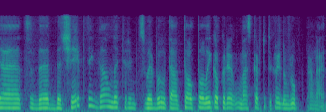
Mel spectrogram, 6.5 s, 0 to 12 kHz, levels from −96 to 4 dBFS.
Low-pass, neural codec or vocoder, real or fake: 7.2 kHz; codec, 16 kHz, 1.1 kbps, Voila-Tokenizer; fake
